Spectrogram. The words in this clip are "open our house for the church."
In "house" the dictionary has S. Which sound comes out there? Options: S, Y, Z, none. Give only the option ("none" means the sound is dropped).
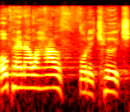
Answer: S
